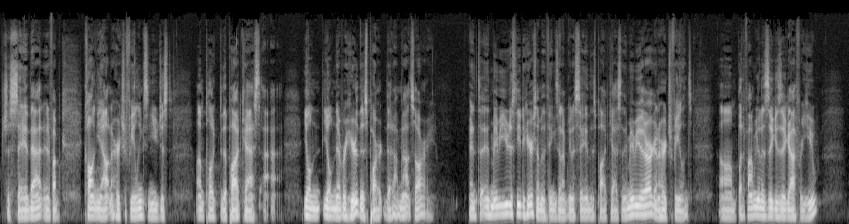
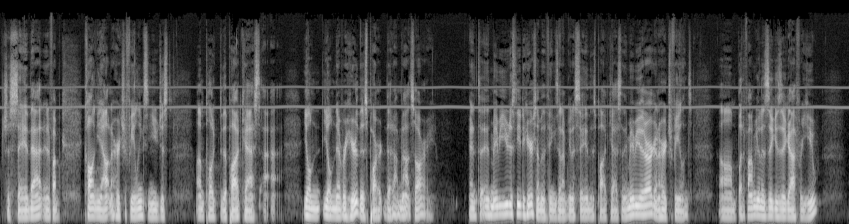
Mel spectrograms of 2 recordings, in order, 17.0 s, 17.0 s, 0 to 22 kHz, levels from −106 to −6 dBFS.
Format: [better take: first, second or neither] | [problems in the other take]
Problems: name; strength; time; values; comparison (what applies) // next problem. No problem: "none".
first | high-pitched whine; faint; throughout; 3.5 kHz, 25 dB below the speech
